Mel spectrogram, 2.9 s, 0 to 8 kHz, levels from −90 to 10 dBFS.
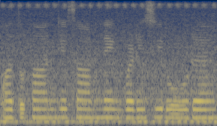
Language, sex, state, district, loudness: Hindi, female, Chhattisgarh, Raipur, -15 LUFS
